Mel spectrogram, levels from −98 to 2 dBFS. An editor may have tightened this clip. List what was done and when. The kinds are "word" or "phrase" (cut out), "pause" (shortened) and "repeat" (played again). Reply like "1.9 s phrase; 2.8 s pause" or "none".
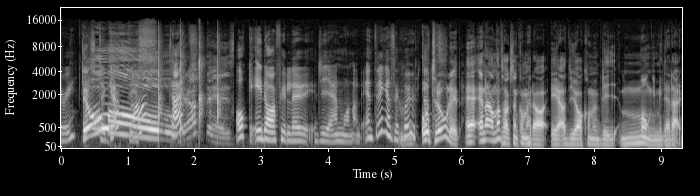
3.8 s word; 6.6 s word; 7.0 s word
